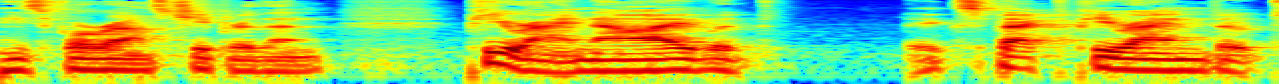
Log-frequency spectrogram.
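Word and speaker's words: Perine: And it's going to be because of Pirine here, Samaje Pirine. – Samaje. So I have his name spelled P-E-E-R-Y-N-E now. So I will remember how to pronounce it. Pirine.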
